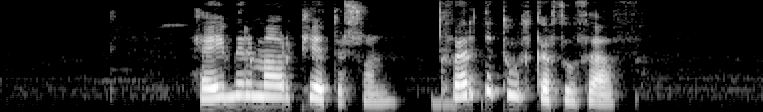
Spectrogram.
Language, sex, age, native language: Icelandic, female, 40-49, Icelandic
